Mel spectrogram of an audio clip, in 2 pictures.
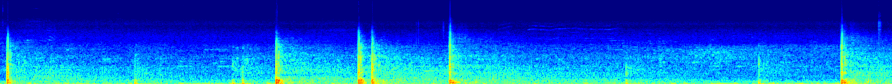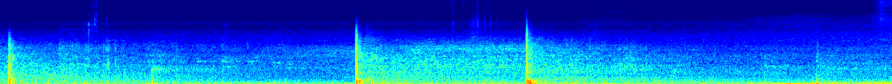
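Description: Aerial fireworks heard from a distance: about a dozen sharp bangs at irregular intervals, some in quick pairs, each trailing off with a short echo, over a low background rumble.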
